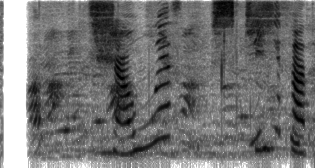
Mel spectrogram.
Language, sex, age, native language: Icelandic, female, 10, Icelandic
